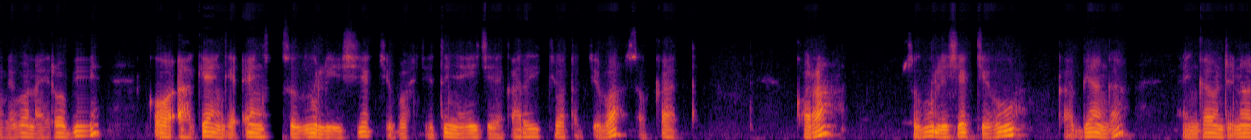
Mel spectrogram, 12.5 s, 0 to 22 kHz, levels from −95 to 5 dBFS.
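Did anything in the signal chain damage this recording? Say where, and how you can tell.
Yes, it's the network and jitter buffer. At 0.77 to 0.92 s and 2.66 to 2.85 s the sound smears into a fading buzz, then resumes where it stopped. The second one decays to about 100 ms of silence. These are call audio freezes, likely packets held up in transit, adding roughly 130 and 165 ms of delay.

At 1.58 to 1.62 s there's a short stall from a late packet. The last sound is held for about 23 ms with a slight buzz until the packet shows up, then playback carries on with nothing lost.

Then the receiver claws back that built-up delay with a jitter buffer speed-up. Between 8.75 and 10.05 s the audio runs about 8% fast, and between 10.73 and 11.14 s about 9% fast, at unchanged pitch. Tiny pitch-period slices are trimmed out, roughly a tenth and a twentieth of a second respectively, so it sounds rushed.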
